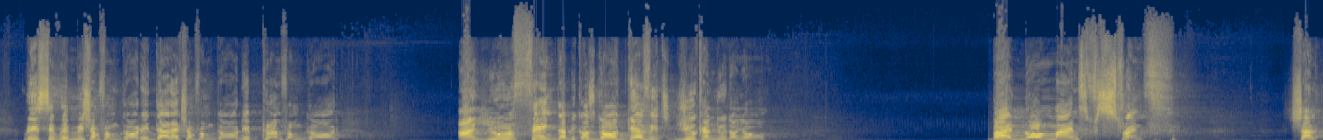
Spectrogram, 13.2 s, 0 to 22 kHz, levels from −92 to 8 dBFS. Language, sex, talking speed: English, male, 150 wpm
